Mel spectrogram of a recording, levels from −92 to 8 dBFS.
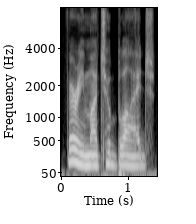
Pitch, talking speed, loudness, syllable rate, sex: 140 Hz, 125 wpm, -15 LUFS, 4.9 syllables/s, male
